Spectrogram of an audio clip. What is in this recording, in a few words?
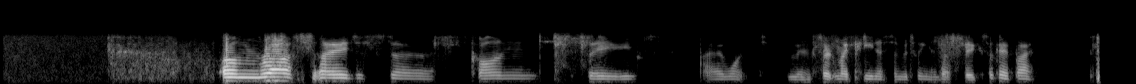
voicemail hello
